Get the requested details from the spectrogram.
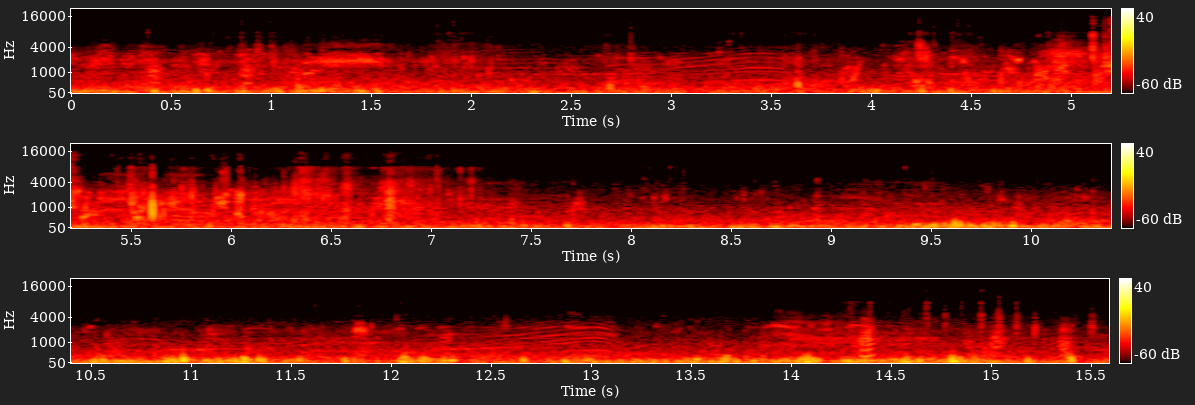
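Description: Ducks quack nearby.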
